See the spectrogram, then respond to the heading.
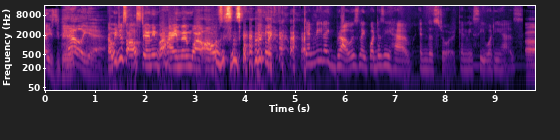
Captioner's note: laughs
